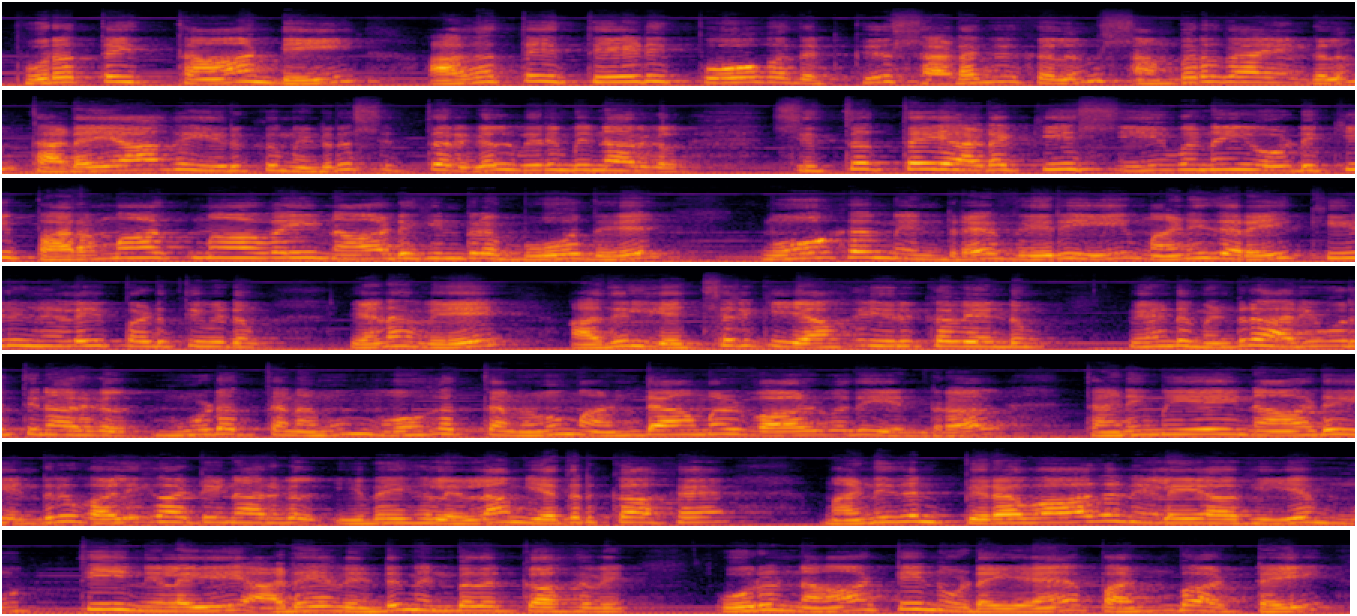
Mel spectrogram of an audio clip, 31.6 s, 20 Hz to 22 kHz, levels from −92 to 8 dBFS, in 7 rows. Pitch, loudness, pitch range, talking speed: 215 Hz, -18 LUFS, 185-235 Hz, 105 wpm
